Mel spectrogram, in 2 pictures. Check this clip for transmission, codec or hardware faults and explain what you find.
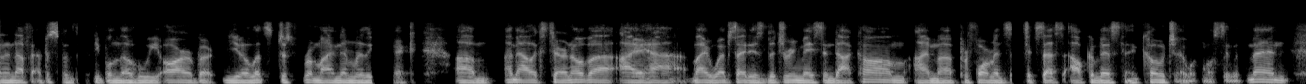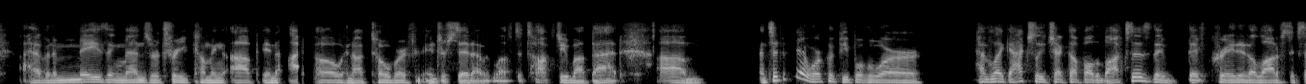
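Yes, there are transmission faults: four bursts of lost AMR speech frames.

Lost AMR speech frames occur at 0.57–1.04 s (scattered, before "know who we are"), 3.72–4.04 s (after "let's just remind them"), 10.11–10.26 s and 16.03–16.23 s (after "retreat coming up in"). The decoder repeats its last good pitch and vocal tract settings at falling gain, so the speech warbles and drops to near silence within two frames, then returns briefly rough.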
